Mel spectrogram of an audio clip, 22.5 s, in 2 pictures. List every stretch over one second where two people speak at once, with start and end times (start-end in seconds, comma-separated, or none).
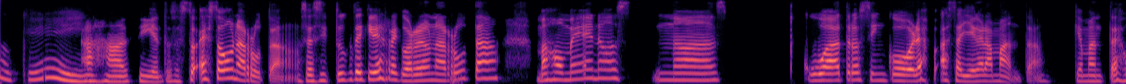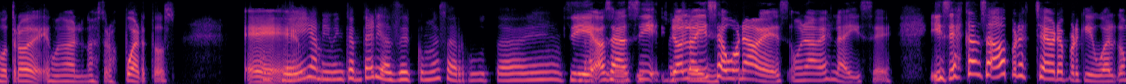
16.9-18.5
